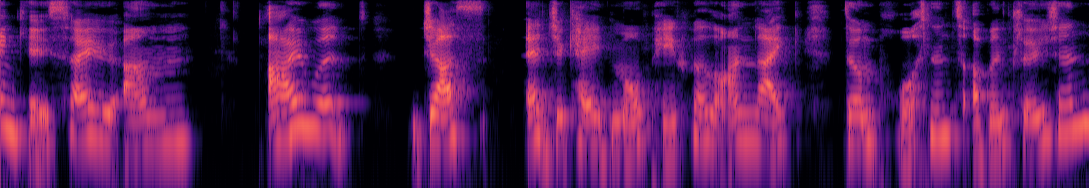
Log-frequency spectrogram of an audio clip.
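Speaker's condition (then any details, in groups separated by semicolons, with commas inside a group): Ataxic cerebral palsy; affected, speech therapy in early childhood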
